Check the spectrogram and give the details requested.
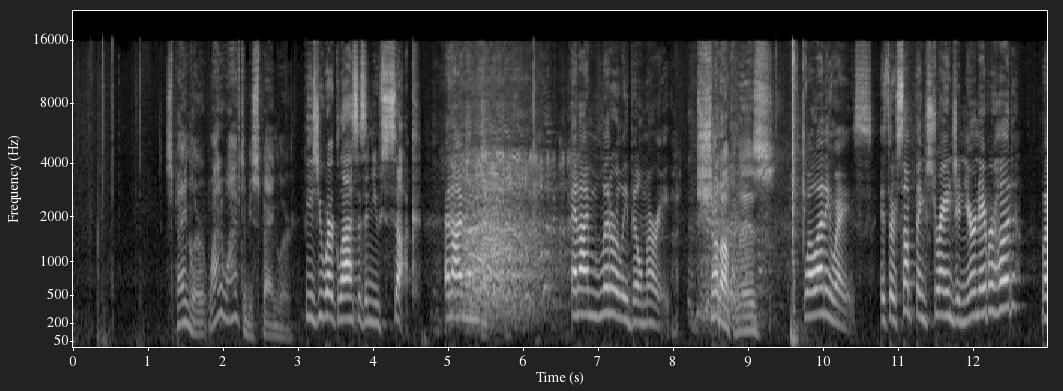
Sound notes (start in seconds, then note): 5.0 crowd Laughter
